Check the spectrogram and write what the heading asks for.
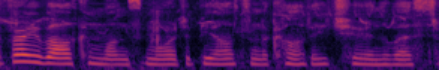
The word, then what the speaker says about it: Bealtaine: And no, it's not Bealtaine. Bealtaine is just a cultural appropriation, if you like. The actual word is Bealtaine. That's how it's pronounced in Irish, and it is the month of May in Irish.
